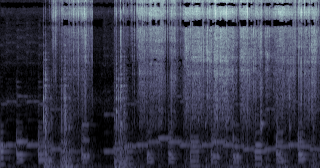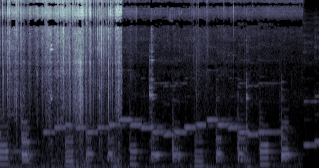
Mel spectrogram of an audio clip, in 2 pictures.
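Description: Small octopus-cut wiener sausages sizzling in a hot frying pan, the sizzle starting about a second in, breaking off briefly, then running on until about three seconds before the end. A light background tune with a steady keyboard beat plays over it.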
